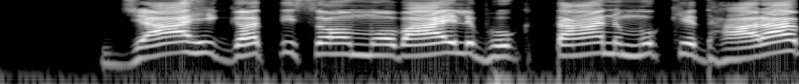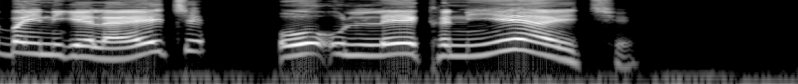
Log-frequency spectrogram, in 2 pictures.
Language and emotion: Maithili, surprised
